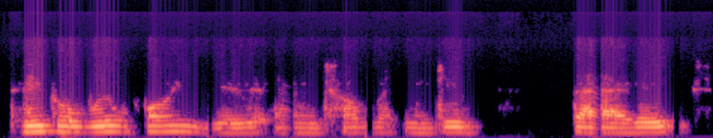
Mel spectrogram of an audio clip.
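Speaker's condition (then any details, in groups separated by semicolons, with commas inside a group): Cerebral palsy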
